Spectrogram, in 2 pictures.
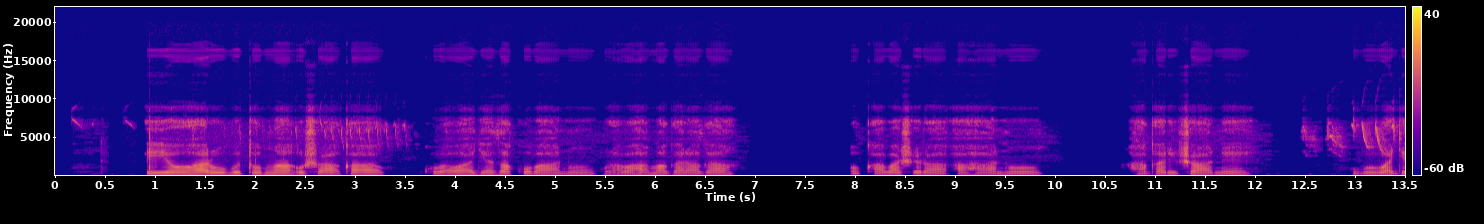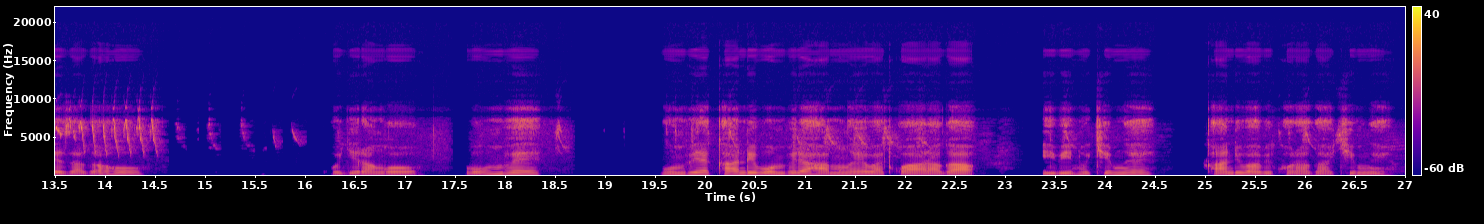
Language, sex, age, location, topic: Kinyarwanda, female, 50+, Musanze, government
